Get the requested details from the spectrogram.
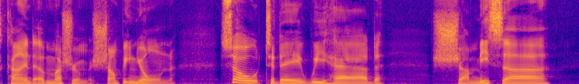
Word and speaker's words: champignon: Next and last word for this episode is champignon. Champignon, champignon, champignon, champignon. You can say it that way too, champignon. You get it. It is spelled C-H-A-M-P-I-G-N-O-N, champignon.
